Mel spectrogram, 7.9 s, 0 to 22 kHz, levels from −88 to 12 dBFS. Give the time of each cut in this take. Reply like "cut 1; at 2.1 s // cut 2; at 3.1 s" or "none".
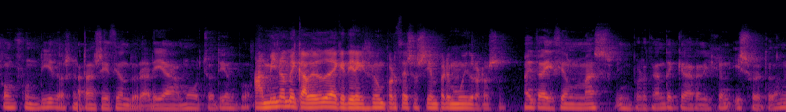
cut 1; at 0.8 s // cut 2; at 2.4 s // cut 3; at 5.2 s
